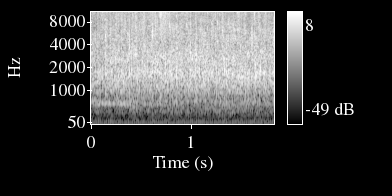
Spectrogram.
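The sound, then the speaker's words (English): Steady audience applause for a group of students who went on a trip, sitting in the front row: a dense wash of many hands clapping at once, loud throughout with no speech rising above it. “You want to give them a huge round of applause.”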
